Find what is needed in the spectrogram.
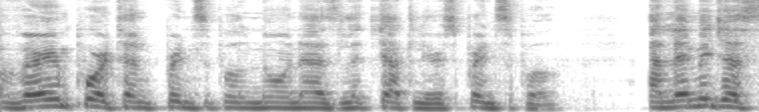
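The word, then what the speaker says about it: Le Chatelier: And let me just say that I know I'm mispronouncing Mr. LeChatelier's name because he's French. There's a French pronunciation which I think is LeChatelier or something like that. But I'm so used to pronouncing his name as LeChatelier, so please forgive me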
